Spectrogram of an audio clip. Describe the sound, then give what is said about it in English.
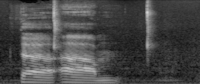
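Two sharp, crisp finger snaps about a second apart, made by flicking the cap of a just-opened beer toward a trash can. A sustained, wavering hummed voice runs underneath the first snap, then fades before the second. “At this point, he does that, like, finger snap with the beer...”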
